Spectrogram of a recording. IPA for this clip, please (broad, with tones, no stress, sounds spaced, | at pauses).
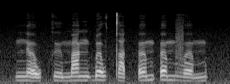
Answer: n əː˨˩˨ w k ɨ˨˩ m a˧ ŋ ɓ ə˧ w t̪ a˨˩ t̚ ʔ əː˧˥ m ʔ əː˧ m v ə˨˩˦ m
